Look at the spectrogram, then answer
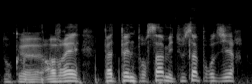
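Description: A man's voice: fairly high pitch, fairly quick, highs cut off. A man from France co-hosting a gaming podcast in a casual, rambling chat full of fillers. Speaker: podcast co-host.

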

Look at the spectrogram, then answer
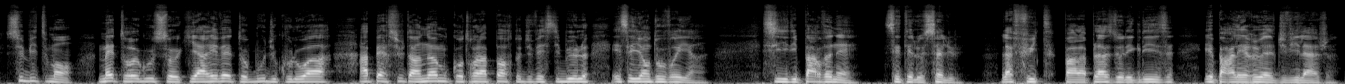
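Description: A man reading a short story aloud in a measured, low-key narrating voice. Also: fairly even intonation, darkish tone, dry recording, studio quality. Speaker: audiobook reader. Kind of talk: scripted narration.

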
